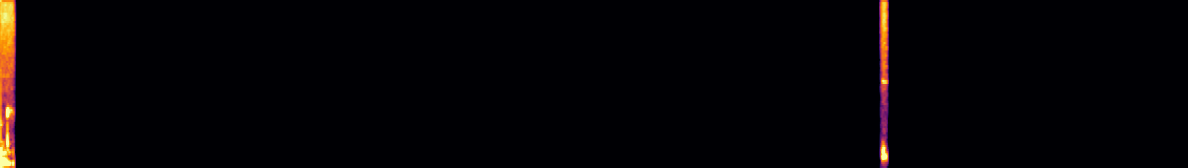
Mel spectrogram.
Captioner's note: silence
